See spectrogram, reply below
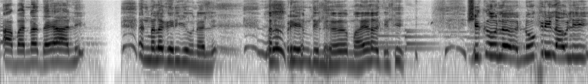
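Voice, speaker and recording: A man's voice: sits high, unhurried, soft background music. An actor playing an adopted son mourning his late father in a stage comedy skit, sobbing and comforting others. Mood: grieving.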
